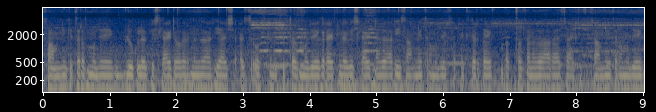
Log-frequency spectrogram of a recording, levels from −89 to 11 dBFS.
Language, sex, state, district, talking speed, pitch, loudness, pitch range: Hindi, male, Maharashtra, Pune, 295 wpm, 130 Hz, -34 LUFS, 125-130 Hz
